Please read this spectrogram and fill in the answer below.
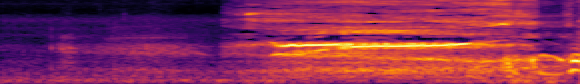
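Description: A person sings one loud, very high-pitched held note. It starts about a second in and lasts about a second.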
